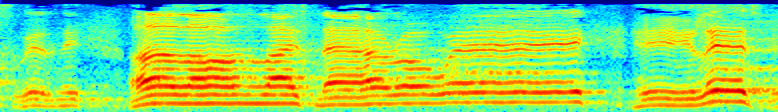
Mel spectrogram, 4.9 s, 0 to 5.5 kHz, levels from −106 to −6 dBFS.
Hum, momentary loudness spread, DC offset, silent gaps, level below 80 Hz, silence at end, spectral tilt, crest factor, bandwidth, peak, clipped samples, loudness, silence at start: none; 13 LU; under 0.1%; none; -58 dBFS; 0 s; -7.5 dB/octave; 14 dB; 5.2 kHz; -4 dBFS; under 0.1%; -18 LUFS; 0 s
